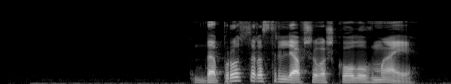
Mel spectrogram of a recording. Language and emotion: Russian, neutral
